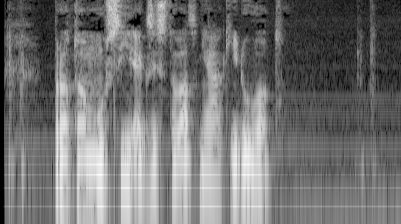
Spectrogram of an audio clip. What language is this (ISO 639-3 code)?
ces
